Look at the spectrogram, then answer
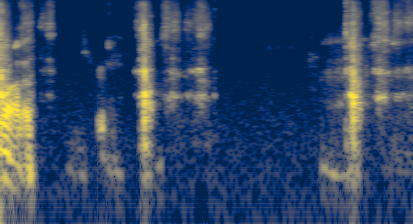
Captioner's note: knife scraping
